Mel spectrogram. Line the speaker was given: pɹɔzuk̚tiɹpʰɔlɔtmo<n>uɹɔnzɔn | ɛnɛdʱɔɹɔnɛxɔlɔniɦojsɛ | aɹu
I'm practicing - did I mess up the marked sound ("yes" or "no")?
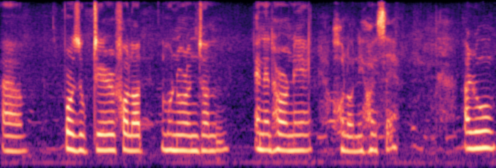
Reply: no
